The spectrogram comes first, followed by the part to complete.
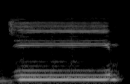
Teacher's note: یہ ناک میں آواز جا رہی ہے، ناک میں آواز نہ جائے، جیم۔ جیم، ہا، خا، خو، ہونٹ اس میں گول نہ ہو، تھوڑی کھردری آواز اور موٹی آواز، خو۔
